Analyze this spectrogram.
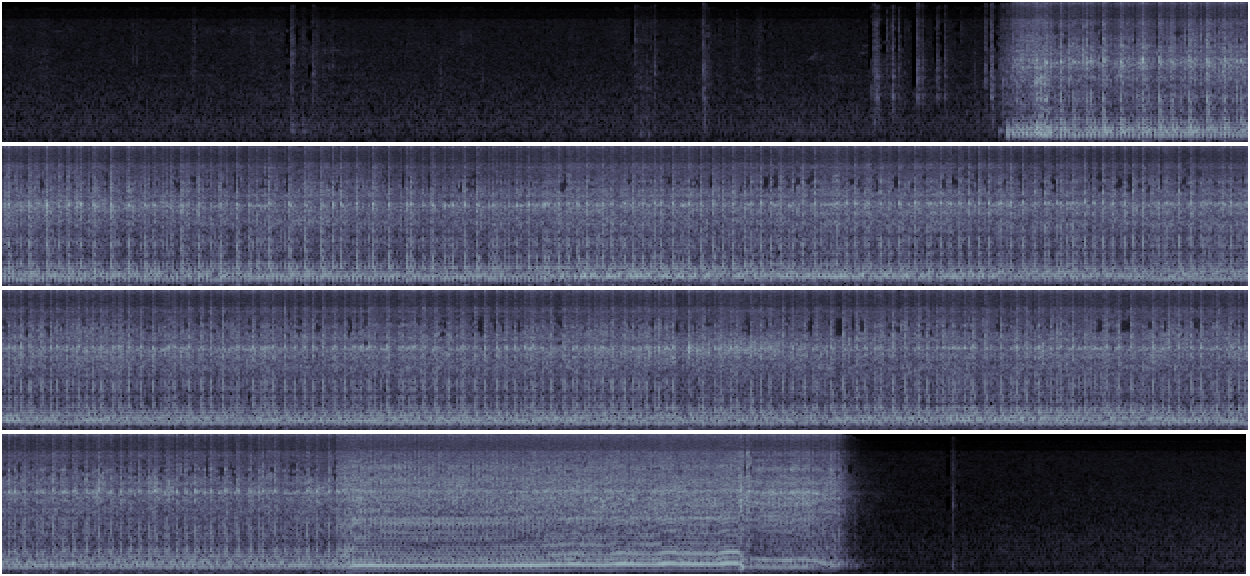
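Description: A model autogyro's small engine starts about five seconds in after a few light clicks and runs fast and loud. About two seconds before the end it gets louder with a wavering pitch, then stops suddenly: the catastrophic engine failure blamed on an out-of-balance propeller.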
